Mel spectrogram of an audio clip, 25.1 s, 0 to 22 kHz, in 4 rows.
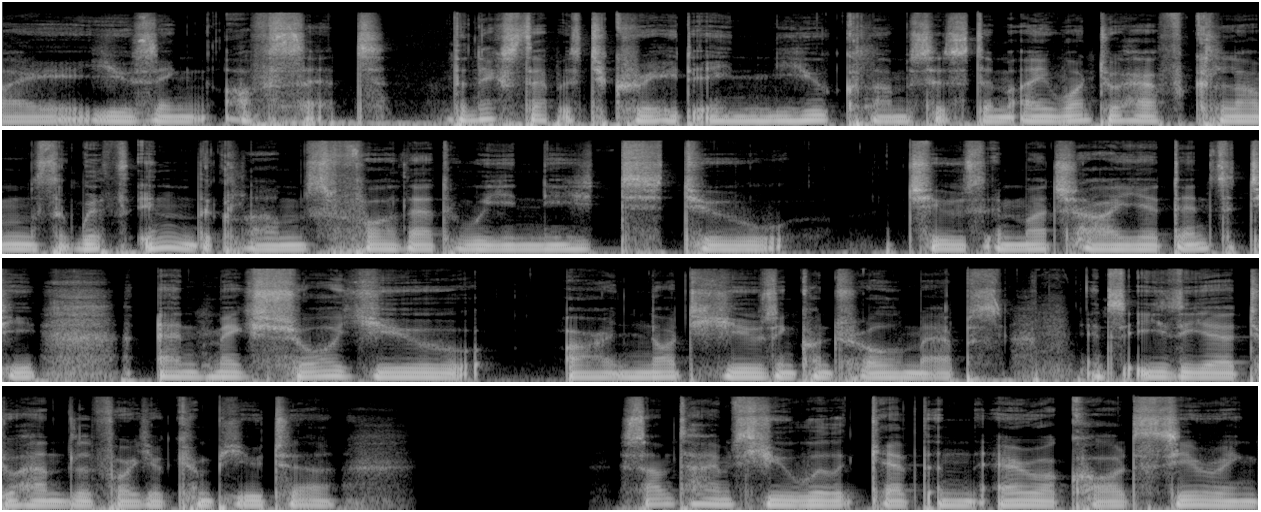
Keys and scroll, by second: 0.2 Return, 20.0-20.8 typing.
